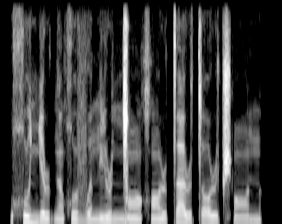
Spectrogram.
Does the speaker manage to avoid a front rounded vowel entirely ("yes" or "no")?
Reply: yes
